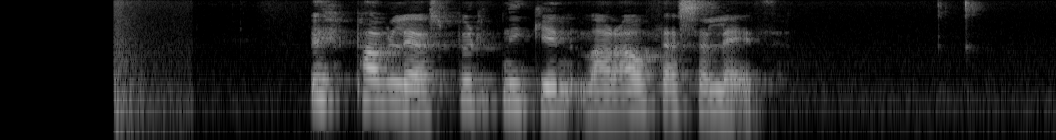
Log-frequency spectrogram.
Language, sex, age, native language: Icelandic, female, 50-59, Icelandic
